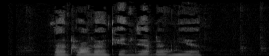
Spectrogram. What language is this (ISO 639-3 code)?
zho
